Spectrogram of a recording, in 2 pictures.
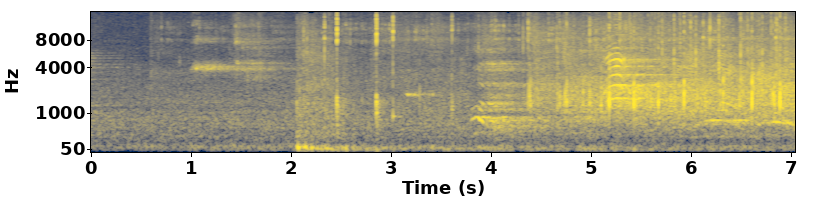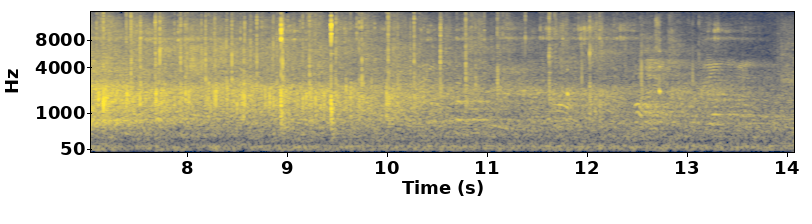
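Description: Table tennis balls clicking against paddles and tables in a string of light, sharp knocks, under background voices with a couple of short shouts.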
